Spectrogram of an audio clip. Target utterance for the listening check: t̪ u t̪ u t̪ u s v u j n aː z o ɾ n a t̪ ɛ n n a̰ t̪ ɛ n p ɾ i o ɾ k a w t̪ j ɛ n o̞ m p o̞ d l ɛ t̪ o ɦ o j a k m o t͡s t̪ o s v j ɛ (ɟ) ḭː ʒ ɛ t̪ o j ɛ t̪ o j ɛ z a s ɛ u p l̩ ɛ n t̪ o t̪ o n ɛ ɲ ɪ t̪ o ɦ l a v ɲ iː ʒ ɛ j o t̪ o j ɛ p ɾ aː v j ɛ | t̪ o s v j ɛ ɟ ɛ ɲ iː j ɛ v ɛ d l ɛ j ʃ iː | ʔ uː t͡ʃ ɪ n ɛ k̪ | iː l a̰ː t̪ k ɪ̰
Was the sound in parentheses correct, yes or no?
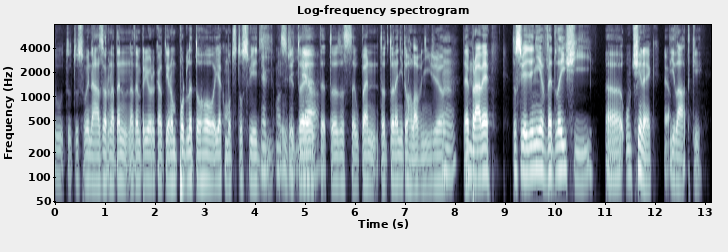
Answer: yes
